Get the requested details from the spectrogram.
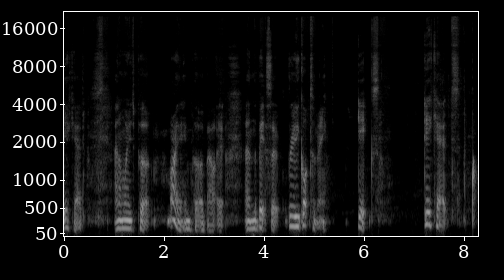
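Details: Adult woman with Tourette syndrome whose speech is interrupted every few seconds by involuntary words, swearing and intrusive phrases; vocal tics (Tourette syndrome).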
